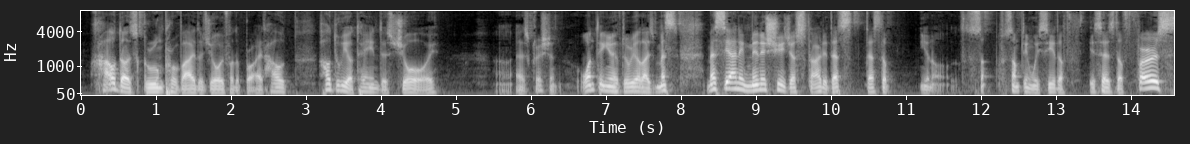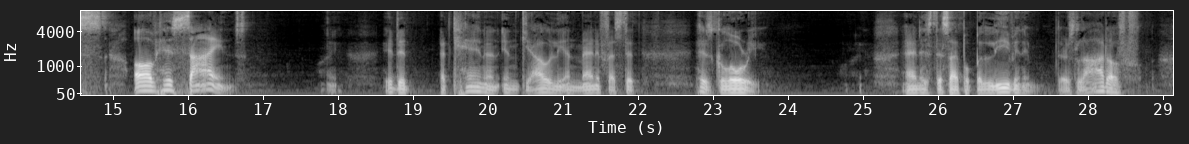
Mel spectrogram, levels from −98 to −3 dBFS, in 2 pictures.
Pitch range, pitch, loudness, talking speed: 75-115 Hz, 90 Hz, -20 LUFS, 140 wpm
